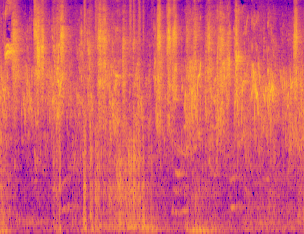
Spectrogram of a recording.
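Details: Budgerigars chirping: a dense, continuous chatter of high, scratchy warbles and squeaky chirps from several birds at once, swelling and fading in short bursts, with no pauses.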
